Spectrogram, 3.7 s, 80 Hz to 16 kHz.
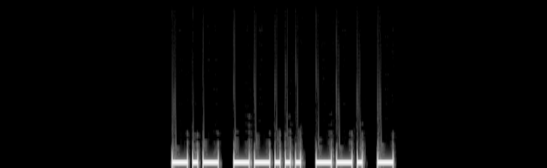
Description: Morse code, heard as a keyed tone, about 34 wpm, 700 Hz. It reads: K7GT
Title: Call Signs - 35wpm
